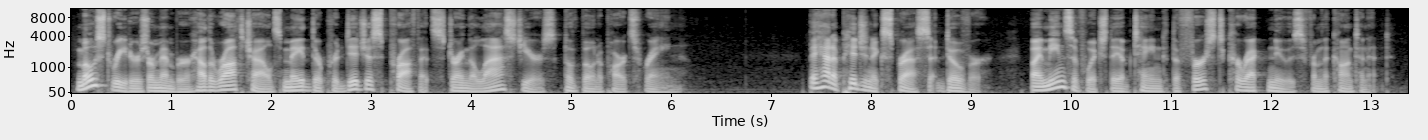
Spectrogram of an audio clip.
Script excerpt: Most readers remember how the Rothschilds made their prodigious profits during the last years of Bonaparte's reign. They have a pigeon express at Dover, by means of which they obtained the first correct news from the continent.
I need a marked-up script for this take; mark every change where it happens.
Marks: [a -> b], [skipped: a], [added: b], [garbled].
Most readers remember how the Rothschilds made their prodigious profits during the last years of Bonaparte's reign. They [have -> had] a pigeon express at Dover, by means of which they obtained the first correct news from the continent.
